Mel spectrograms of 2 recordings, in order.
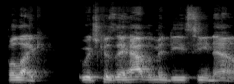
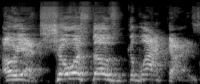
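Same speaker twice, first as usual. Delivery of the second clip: much higher, louder and eager; eager mock cop; 12 semitones higher, 10 dB louder than usual. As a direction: squeal it like an excited officer. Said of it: "they're like".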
